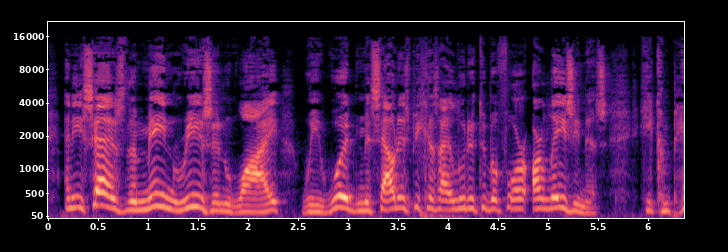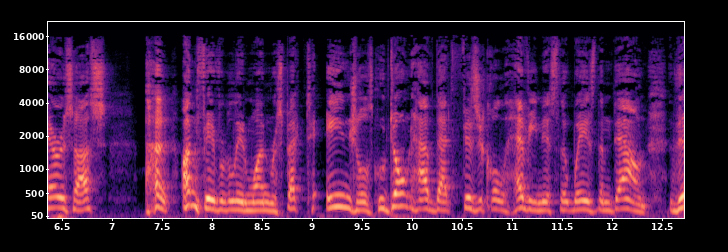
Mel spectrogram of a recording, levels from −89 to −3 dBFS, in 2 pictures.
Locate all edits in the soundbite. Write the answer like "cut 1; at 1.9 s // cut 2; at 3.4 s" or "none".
cut 1; at 5.8 s // cut 2; at 9.6 s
